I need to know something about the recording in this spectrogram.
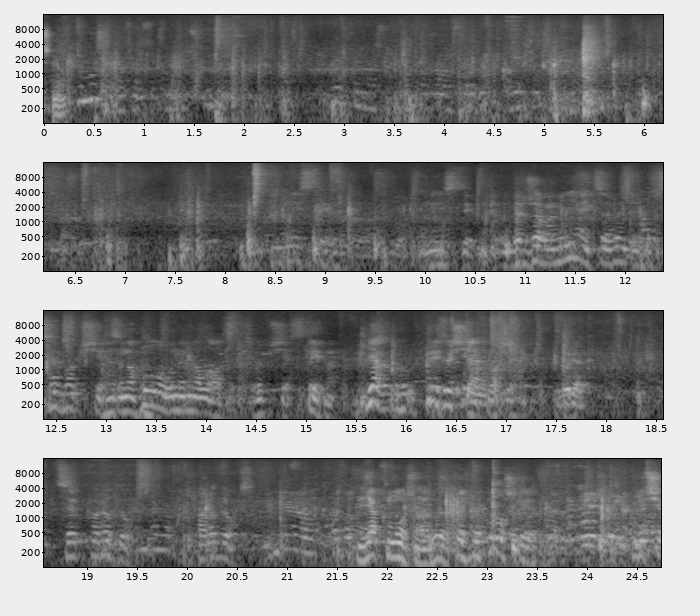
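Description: A middle-aged man talks nearby.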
